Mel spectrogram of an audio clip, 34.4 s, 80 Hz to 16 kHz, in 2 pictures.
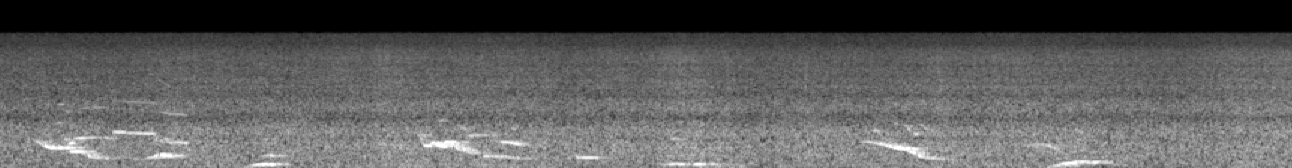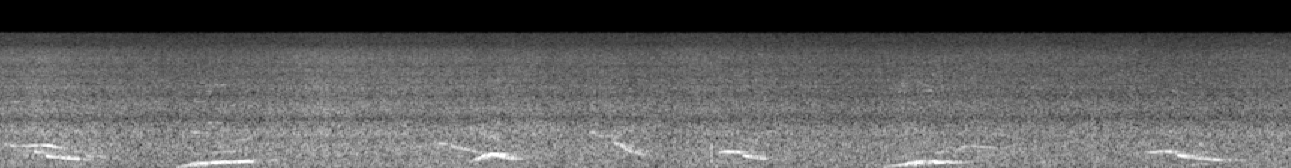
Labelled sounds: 1.5	2.5	humpback whale, 0.78 to 1.4 kHz
6.2	6.5	humpback whale, 0.78 to 0.84 kHz

